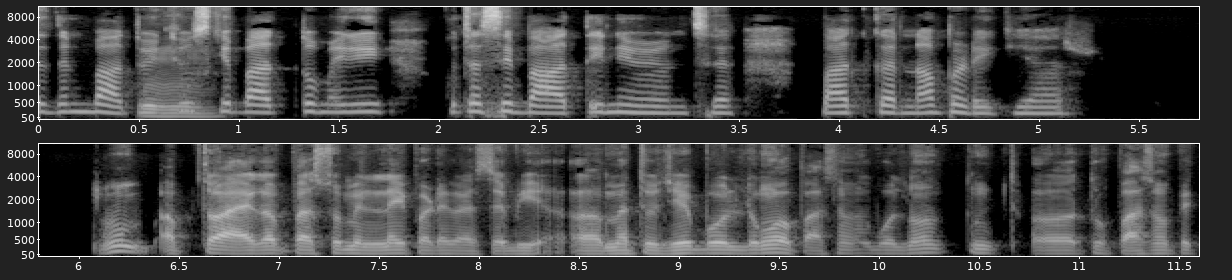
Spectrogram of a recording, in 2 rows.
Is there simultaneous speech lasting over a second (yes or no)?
no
